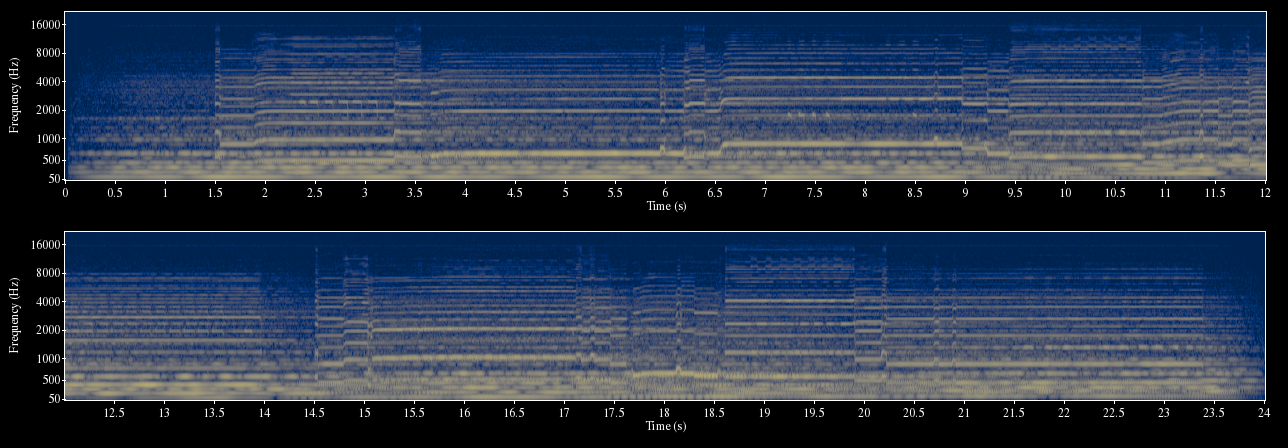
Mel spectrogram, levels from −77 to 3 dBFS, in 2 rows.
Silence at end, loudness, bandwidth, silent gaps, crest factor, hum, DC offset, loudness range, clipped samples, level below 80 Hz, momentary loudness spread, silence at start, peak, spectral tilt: 0 s; -25 LUFS; over 20 kHz; none; 14 dB; none; under 0.1%; 2 LU; under 0.1%; -72 dBFS; 4 LU; 0.05 s; -12 dBFS; -5.5 dB/octave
